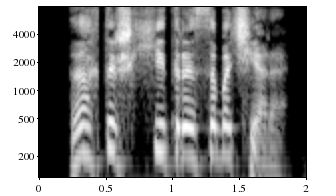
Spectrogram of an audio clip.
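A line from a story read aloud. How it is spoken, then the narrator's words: With a snort. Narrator (Russian): хмыкнул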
